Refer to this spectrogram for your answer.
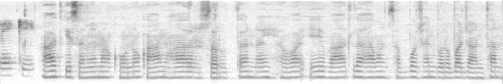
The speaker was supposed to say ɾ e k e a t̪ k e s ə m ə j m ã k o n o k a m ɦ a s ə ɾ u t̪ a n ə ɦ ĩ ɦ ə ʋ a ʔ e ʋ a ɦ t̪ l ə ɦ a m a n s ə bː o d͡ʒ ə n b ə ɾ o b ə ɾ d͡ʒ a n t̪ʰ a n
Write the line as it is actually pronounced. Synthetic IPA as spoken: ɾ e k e a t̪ k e s ə m ə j m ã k o n o k a m ɦ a s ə ɾ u t̪ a n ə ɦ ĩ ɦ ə ʋ a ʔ e ʋ a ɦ t̪ l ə ɦ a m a n s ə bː o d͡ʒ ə n b ə ɾ o b ə ɾ d͡ʒ a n t̪ʰ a n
